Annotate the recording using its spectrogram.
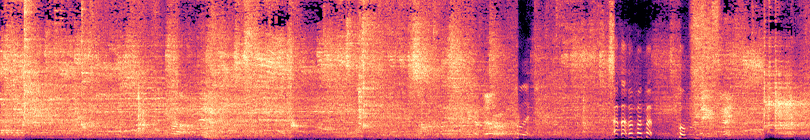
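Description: Busy gym background of indistinct voices and chatter, with occasional metallic clinks of weights.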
